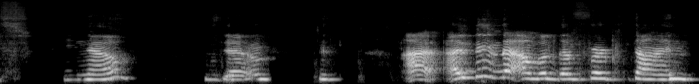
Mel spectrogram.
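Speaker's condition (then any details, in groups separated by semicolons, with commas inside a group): Cerebral palsy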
